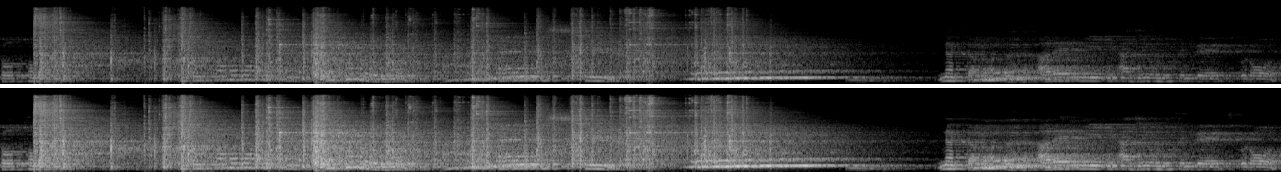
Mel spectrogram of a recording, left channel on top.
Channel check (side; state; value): left; quieter; 9.2 dB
